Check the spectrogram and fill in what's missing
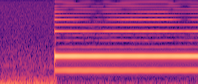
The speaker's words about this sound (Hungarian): Ez meg már hallható, hogy ez ilyen granulár mintet, tehát ez már egy tök ilyen szinti hangszín, ez már így nagyon ki kellett simítani,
